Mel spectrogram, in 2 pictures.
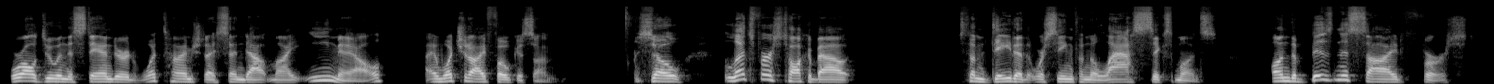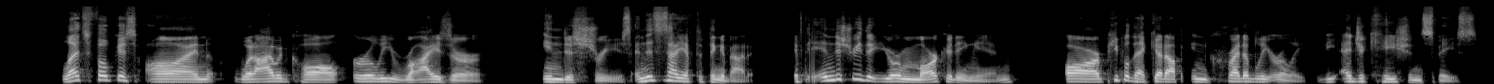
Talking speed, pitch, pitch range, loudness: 155 wpm, 130 Hz, 115-145 Hz, -19 LUFS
